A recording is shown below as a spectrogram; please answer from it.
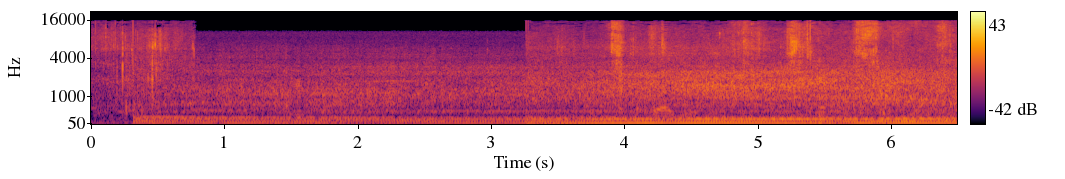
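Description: A car engine running steadily. It starts abruptly under a second in and gets louder about three seconds in.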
